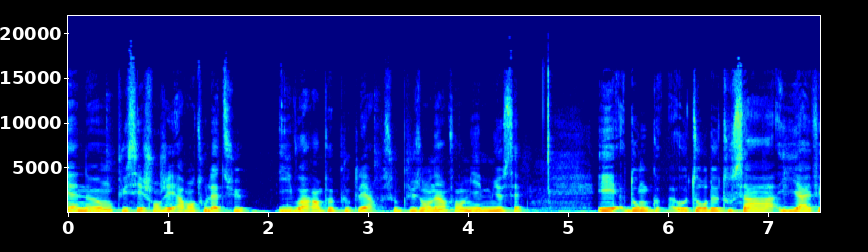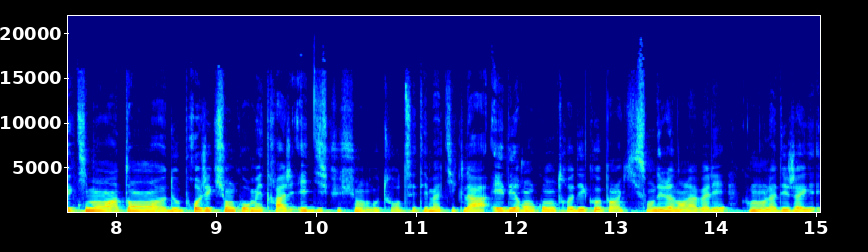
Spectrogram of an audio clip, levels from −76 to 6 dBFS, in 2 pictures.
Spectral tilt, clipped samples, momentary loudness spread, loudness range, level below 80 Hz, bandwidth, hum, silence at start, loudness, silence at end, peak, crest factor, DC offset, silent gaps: -6 dB/octave; under 0.1%; 8 LU; 3 LU; -38 dBFS; 17 kHz; none; 0 s; -23 LUFS; 0 s; -6 dBFS; 18 dB; under 0.1%; none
